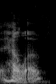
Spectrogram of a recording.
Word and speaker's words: Helle: her name is Hela h e l l e but it's pronounced Hela okay before we get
